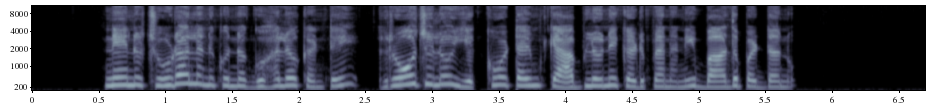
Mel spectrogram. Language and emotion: Telugu, sad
